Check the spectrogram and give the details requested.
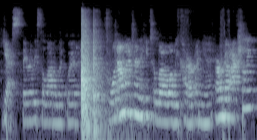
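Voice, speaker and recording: A woman's voice: medium pitch, animated, quick pace. A woman hosting a casual cooking livestream from her home kitchen, chatting, laughing often, and sniffling from a runny nose. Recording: echoey kitchen, far from mic, background noise.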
